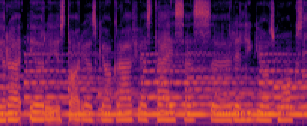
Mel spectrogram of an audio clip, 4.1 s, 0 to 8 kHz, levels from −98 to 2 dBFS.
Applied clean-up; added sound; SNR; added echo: none; Piano; 0 dB; none.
